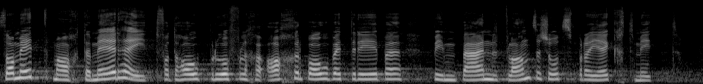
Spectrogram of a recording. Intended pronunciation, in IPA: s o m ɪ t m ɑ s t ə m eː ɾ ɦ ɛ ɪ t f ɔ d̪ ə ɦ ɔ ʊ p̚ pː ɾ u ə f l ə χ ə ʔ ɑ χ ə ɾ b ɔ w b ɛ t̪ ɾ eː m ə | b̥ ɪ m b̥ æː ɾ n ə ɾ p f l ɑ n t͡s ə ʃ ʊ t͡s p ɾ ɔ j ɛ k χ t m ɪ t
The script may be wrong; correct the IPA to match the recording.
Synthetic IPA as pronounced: s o m ɪ t m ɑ χ t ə m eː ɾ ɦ ɛ ɪ t f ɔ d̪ ə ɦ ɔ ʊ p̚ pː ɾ u ə f l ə χ ə ʔ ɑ χ ə ɾ b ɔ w b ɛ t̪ ɾ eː b ə | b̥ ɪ m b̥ æː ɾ n ə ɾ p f l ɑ n t͡s ə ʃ ʊ t͡s p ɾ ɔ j ɛ k χ t m ɪ t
